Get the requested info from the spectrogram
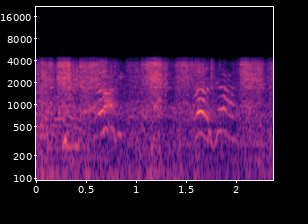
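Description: Young people shrieking and laughing in short high-pitched calls, with bursts of rustling noise from bouncing on a trampoline mat.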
